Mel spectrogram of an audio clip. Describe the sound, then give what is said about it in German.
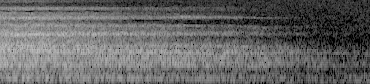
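A deep breath exhaled slowly through the open mouth during a guided relaxation exercise, heard as one soft, airy rush that gradually fades, alone and without talk. “Und noch ein drittes Mal tief über die Nase einatmen und über den geöffneten Mund wieder ausatmen.”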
